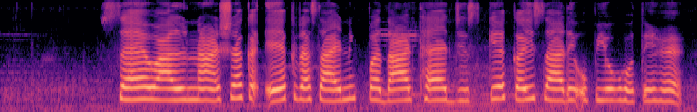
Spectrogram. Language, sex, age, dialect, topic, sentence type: Hindi, female, 25-30, Marwari Dhudhari, agriculture, statement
